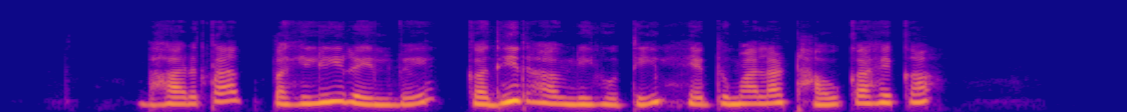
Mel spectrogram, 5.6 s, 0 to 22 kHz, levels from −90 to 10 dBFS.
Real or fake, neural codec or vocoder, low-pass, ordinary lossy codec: fake; codec, 24 kHz, 3 kbps, HILCodec; none; none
